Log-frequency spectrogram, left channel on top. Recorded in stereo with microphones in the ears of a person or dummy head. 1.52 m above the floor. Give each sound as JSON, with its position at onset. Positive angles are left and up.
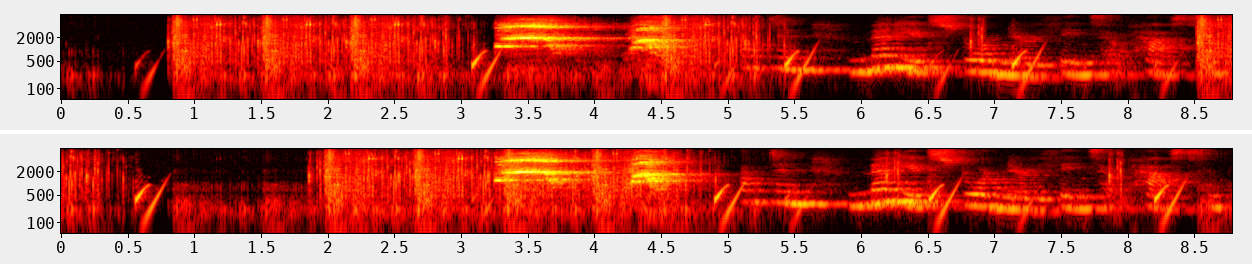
{"t": 3.2, "sound": "a scream", "side_deg": -25, "distance_m": 2.5}
{"t": 5.1, "sound": "a woman speaking", "side_deg": -45, "distance_m": 3.5}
